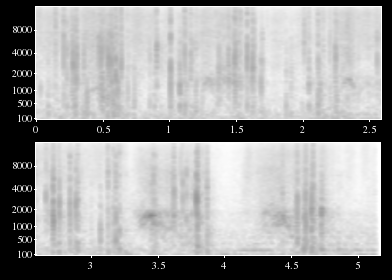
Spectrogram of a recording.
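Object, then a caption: Polyester-spandex stretch leggings fabric. Fingertips and nails scratch worn camo polyester-spandex stretch leggings at the hip and back. The result is a quick run of bright, dry scratching and crinkling strokes, mostly high in tone with little low end. Each scrape cuts off almost at once.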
